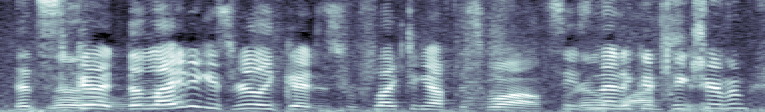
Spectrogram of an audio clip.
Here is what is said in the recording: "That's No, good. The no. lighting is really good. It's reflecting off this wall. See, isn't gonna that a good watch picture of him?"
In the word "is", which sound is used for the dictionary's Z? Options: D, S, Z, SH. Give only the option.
Z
